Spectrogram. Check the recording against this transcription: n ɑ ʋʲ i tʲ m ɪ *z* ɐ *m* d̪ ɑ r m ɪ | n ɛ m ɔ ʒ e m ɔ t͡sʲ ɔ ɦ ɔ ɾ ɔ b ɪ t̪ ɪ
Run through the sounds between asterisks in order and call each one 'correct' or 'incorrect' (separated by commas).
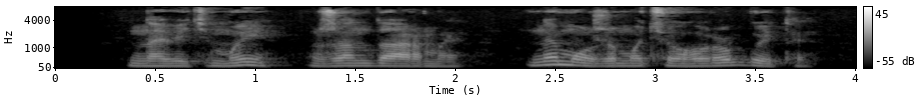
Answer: incorrect, incorrect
